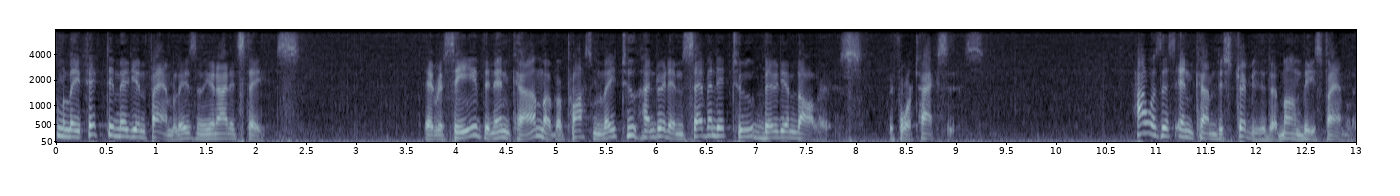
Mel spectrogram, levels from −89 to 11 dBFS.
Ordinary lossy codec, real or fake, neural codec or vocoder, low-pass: MP3, 48 kbps; fake; codec, 16 kHz, 16 kbps, FunCodec, trained on LibriTTS, 50 frames a second; 7.2 kHz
